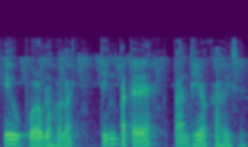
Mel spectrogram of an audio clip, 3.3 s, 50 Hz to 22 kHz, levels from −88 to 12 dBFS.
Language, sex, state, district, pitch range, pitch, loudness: Assamese, male, Assam, Sonitpur, 105-125 Hz, 115 Hz, -21 LUFS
